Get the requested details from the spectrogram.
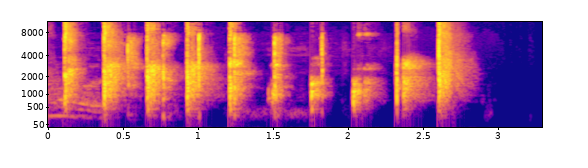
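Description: A brief round of applause: about ten sharp hand claps at a steady, fairly quick pace, then the clapping stops and silence follows.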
